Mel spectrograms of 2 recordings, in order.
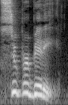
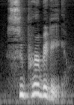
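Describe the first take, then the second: First: It sounds like two words, super and bitty. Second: It is said as one single word. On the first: The speaker calls it wrong. "not super bitty" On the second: The speaker calls it right. "It's superbity"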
